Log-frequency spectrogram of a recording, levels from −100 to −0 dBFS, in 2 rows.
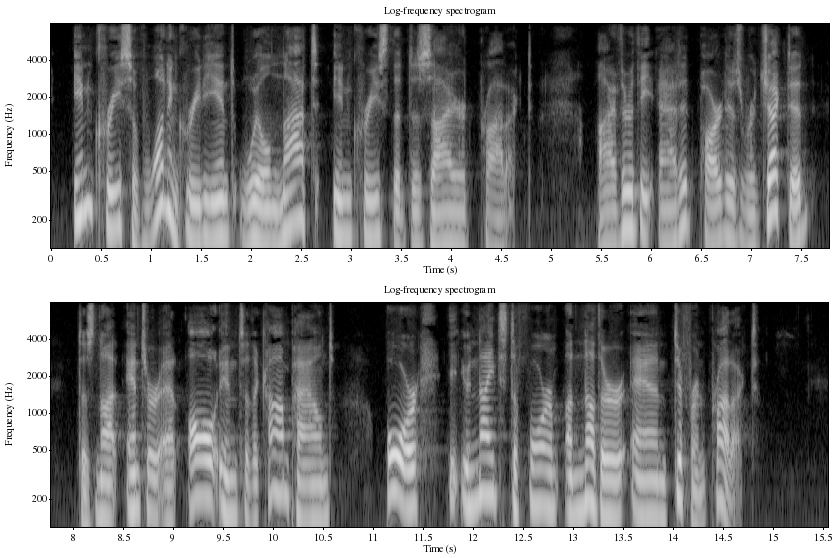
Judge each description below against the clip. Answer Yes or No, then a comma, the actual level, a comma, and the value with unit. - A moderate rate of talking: No, slow, 125 wpm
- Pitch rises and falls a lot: Yes, wide, 5.8 semitones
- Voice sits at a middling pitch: Yes, medium, 145 Hz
